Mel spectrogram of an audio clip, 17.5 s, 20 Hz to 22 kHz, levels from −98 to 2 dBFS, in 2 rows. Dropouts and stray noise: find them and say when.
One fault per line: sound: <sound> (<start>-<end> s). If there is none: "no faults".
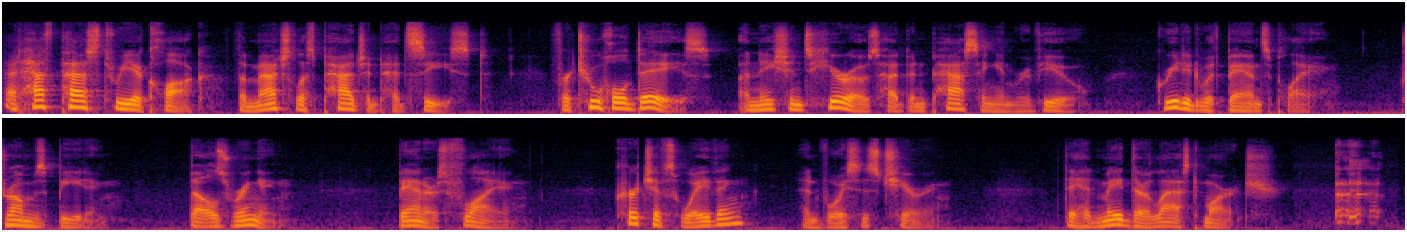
sound: throat clearing (17.1-17.4 s)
